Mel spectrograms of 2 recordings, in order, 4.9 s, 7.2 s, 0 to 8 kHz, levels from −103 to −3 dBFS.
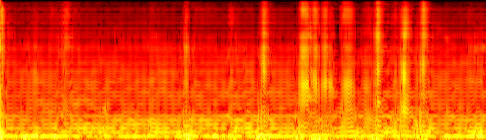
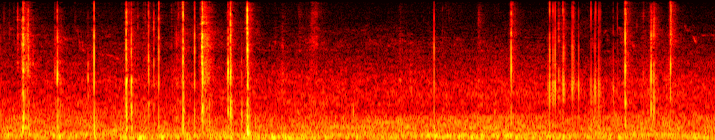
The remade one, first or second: first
